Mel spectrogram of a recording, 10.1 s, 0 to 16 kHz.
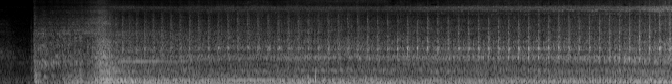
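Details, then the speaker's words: Ford 7.3 Power Stroke diesel starting and idling: a sharp, regular knock about three per second through the clatter. It stops when the #4 injector is pulled and stays on #4 after swapping injectors 2 and 4 (Full Force stage 1.5s, 6,000 miles); injector knock suspected. "I put a cocktail of Marvel Mystery Oil and a bunch of Hot Shot Stiction Eliminator in it because some of my friends are saying that it is injector knock."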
